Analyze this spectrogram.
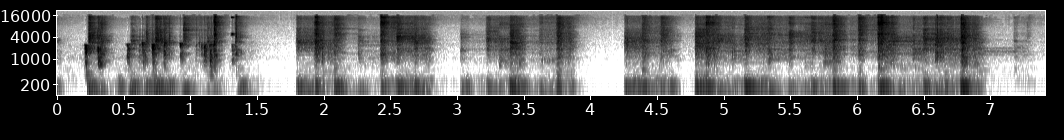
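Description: Computer keyboard typing comes in several quick bursts of clustered key clicks, separated by short pauses, at a moderate level with no voices.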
